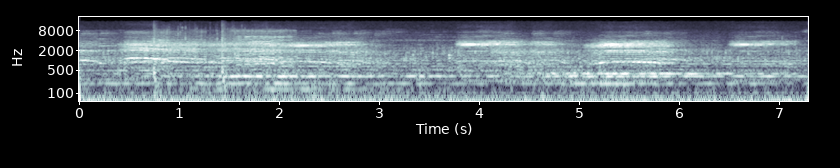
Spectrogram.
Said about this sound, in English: I love how the sheep are just walking to the machine.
